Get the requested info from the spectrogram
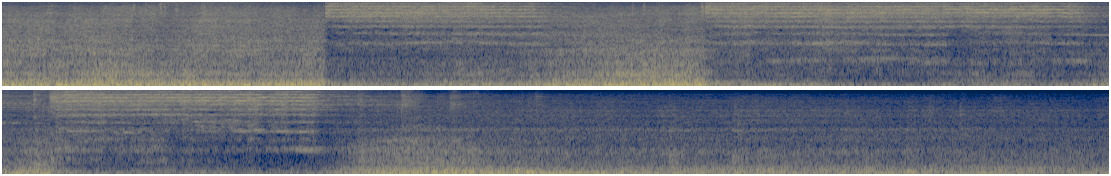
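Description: A train running past with a low rumble. About a second and a half in, a high-pitched wheel squeal starts and dominates for some five seconds, briefly breaking off partway. After that it fades back to a quieter rumble.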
